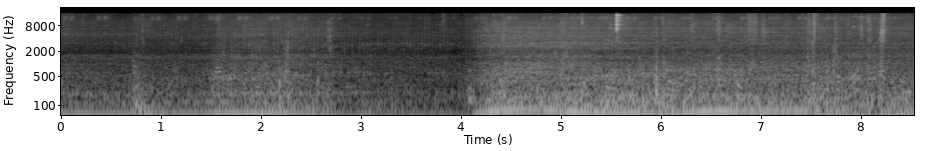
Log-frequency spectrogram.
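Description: Footsteps shuffle on pavement outdoors.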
